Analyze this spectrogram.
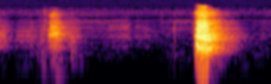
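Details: A Staffordshire Bull Terrier playing on the stairs indoors gives a short, soft yelp, then after a quiet pause of about one and a half seconds a single loud, sharp bark.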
